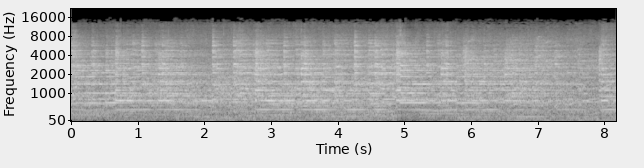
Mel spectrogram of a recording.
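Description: Church tower bells ringing in a full peal, a bell swung round in the belfry, its repeated strikes overlapping into a continuous wash of ringing tones.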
